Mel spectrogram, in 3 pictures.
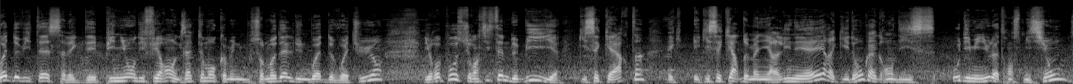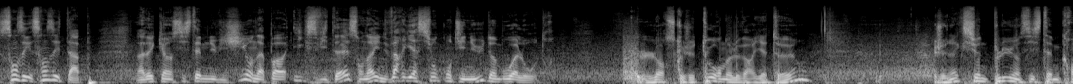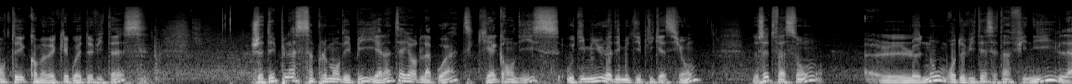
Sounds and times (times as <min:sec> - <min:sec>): Speech: 0:00.0 - 0:16.3, 0:17.0 - 0:18.9, 0:20.0 - 0:23.0, 0:24.0 - 0:32.1.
